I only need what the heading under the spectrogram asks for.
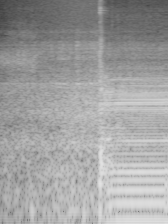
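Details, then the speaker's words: Toyota Hilux air suspension compressor switched on to raise the suspension: abrupt kick-in then steady even electric hum and whine; normal compressor operation. "hear the compressor kicking in there."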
